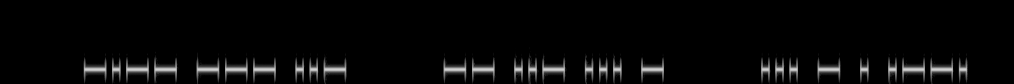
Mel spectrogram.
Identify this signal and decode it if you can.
Morse code, heard as a keyed tone, about 17 wpm, 700 Hz. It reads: YOU MUST STEP
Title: 2x Word-Spacing - Sentences from Top 400 Words - 17wpm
